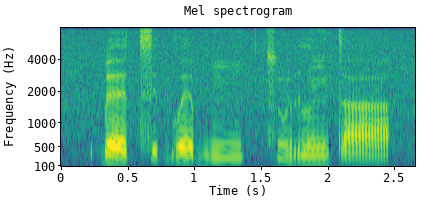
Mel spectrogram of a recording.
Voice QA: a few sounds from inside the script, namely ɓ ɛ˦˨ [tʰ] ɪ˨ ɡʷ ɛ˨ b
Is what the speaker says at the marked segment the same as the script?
no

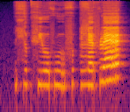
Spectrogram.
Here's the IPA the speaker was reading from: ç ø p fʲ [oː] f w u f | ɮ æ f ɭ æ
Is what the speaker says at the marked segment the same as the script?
yes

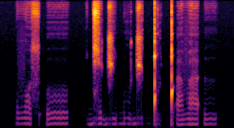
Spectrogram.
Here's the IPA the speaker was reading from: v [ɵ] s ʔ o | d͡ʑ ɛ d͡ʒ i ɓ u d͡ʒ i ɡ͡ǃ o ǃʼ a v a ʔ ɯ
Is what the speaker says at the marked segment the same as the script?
no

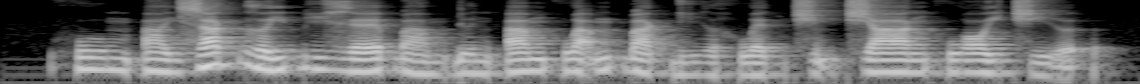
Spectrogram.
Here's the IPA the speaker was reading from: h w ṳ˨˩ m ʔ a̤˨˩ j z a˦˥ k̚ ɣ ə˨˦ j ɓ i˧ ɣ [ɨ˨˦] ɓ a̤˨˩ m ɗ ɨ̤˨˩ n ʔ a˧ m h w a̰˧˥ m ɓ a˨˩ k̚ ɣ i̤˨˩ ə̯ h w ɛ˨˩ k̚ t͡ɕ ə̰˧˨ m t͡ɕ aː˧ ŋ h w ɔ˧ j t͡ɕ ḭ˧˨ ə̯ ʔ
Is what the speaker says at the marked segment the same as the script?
no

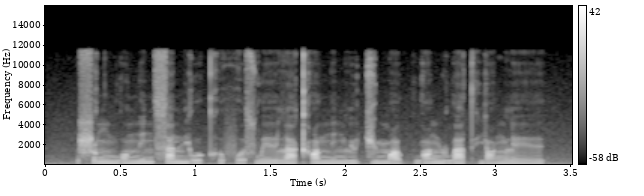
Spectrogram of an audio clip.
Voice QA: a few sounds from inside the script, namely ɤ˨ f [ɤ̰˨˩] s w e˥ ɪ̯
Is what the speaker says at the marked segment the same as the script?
yes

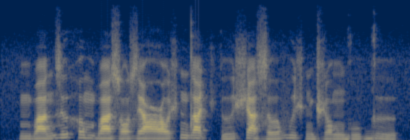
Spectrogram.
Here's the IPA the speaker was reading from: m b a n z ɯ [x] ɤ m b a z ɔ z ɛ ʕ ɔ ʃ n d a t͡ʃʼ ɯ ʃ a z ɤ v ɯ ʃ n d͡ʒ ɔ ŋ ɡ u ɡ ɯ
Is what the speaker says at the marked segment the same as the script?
no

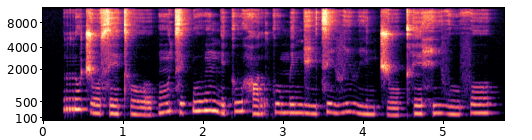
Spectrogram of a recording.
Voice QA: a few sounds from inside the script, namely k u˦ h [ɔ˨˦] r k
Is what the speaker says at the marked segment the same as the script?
no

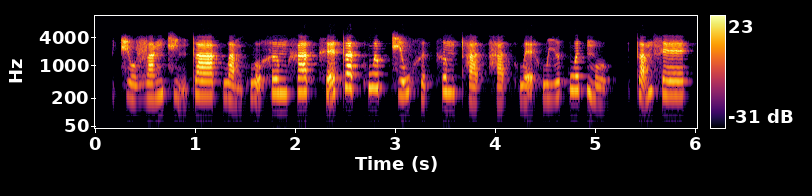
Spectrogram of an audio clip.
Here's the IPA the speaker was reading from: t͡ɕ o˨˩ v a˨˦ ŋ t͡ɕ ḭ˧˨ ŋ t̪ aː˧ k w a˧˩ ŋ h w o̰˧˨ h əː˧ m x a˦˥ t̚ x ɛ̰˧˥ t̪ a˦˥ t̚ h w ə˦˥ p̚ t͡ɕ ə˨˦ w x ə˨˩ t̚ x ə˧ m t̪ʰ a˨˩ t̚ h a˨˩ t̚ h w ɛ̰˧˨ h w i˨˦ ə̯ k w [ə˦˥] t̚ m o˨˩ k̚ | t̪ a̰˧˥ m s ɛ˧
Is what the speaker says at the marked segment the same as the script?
yes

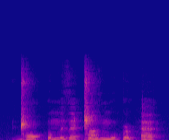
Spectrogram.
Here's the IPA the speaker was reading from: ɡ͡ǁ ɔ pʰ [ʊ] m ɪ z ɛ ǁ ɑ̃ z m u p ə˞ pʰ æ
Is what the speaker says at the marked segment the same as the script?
yes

